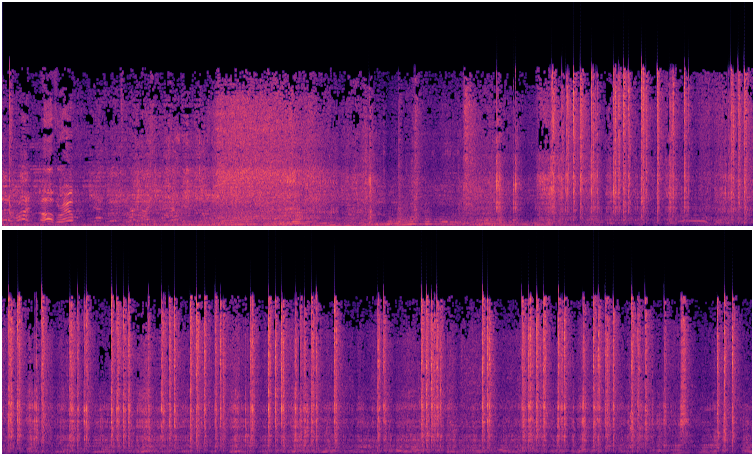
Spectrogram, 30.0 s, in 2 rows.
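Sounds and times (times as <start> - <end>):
voices: 0.0 - 5.5
car engine idling: 0.0 - 30.0.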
